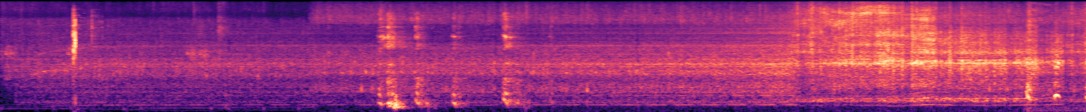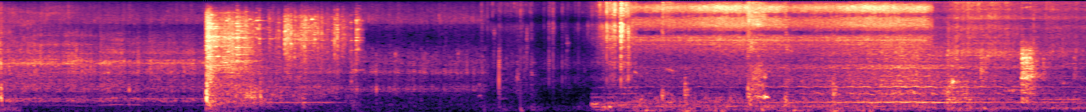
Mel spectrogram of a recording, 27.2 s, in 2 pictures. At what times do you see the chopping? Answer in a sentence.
You can't hear the chopping here.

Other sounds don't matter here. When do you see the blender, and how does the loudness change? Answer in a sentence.
The blender can be heard from 0.0 to 17.9 s, getting louder then quieter; and from 21.4 to 27.1 s, getting louder then quieter.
